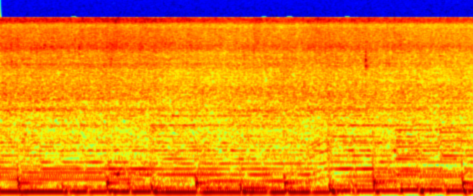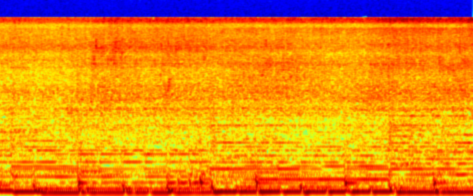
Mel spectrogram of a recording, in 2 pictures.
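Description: Hot oil sizzling steadily in a wok as balls of gulgule batter (wheat flour sweetened with jaggery) deep-fry. Background music plays underneath.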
